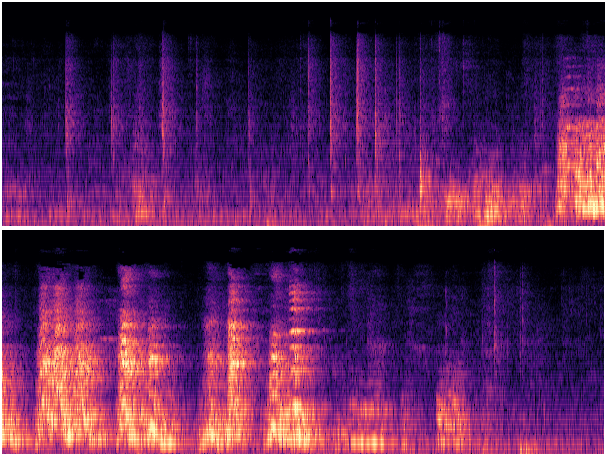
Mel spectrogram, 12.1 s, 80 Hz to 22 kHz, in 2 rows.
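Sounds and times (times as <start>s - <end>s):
fox yapping barks: 5.5s - 9.3s.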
